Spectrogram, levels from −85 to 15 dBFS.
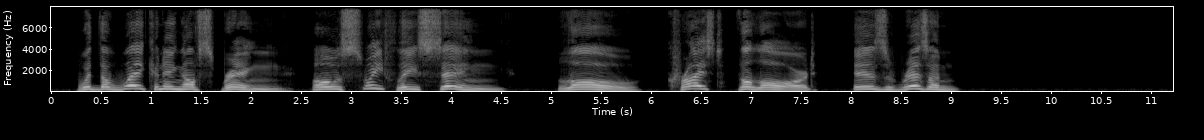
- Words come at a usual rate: No, slow, 75 wpm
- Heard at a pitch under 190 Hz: No, high, 195 Hz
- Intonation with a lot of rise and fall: Yes, wide, 6.2 semitones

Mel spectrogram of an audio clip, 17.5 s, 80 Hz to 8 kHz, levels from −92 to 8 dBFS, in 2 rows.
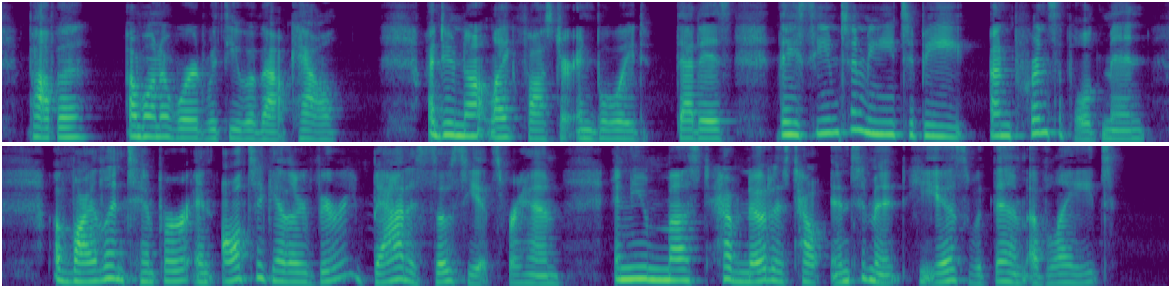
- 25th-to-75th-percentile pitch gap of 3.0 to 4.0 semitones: No, average, 4.6 semitones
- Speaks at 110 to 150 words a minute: No, average, 170 wpm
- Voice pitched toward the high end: Yes, high, 200 Hz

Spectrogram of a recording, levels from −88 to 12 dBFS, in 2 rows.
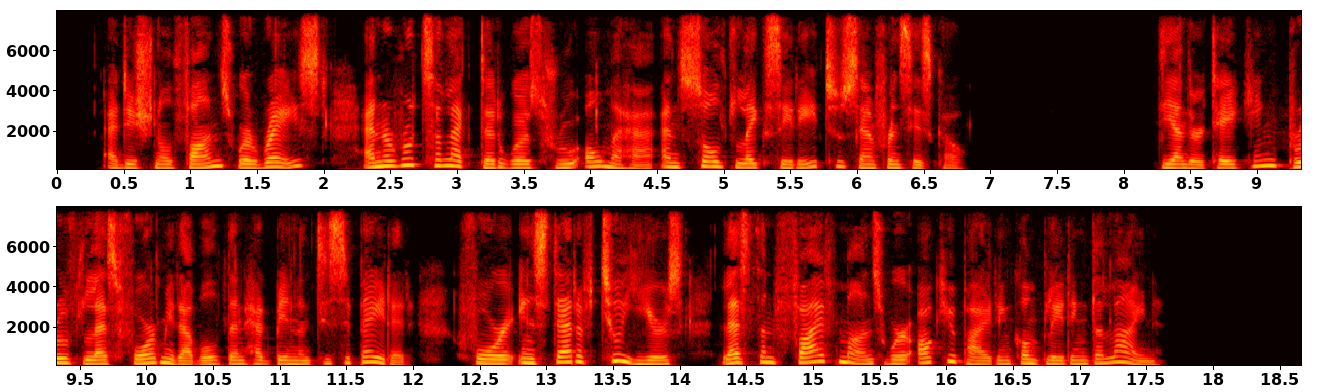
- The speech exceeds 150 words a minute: No, slow, 135 wpm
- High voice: Yes, high, 195 Hz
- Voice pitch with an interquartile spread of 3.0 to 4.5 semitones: No, average, 5.1 semitones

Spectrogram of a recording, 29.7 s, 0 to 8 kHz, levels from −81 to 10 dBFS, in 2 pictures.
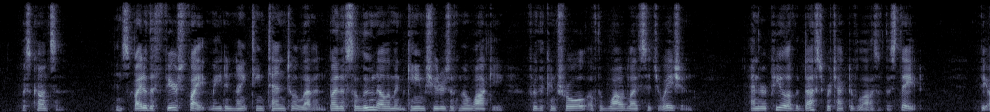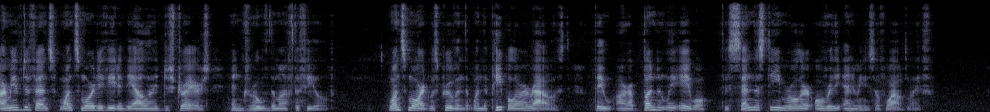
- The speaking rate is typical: Yes, average, 160 wpm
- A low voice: Yes, low, 130 Hz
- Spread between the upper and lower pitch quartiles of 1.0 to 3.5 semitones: Yes, narrow, 2.5 semitones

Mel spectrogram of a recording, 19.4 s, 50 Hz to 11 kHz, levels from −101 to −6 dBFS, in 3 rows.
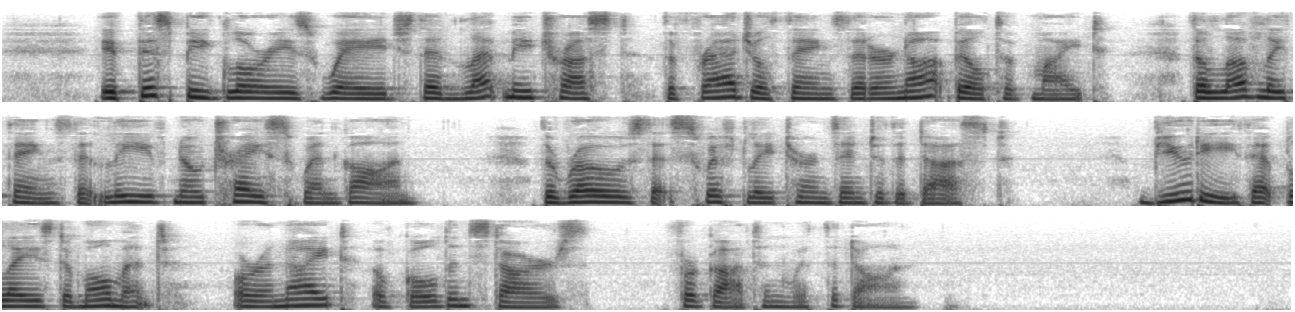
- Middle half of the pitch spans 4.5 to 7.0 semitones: No, average, 2.8 semitones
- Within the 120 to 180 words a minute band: Yes, average, 155 wpm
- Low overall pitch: No, medium, 180 Hz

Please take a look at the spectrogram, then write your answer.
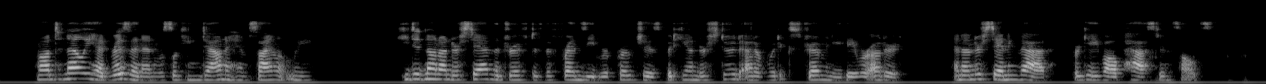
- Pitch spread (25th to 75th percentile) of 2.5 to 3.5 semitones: Yes, average, 3.2 semitones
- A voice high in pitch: Yes, high, 200 Hz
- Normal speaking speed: Yes, average, 175 wpm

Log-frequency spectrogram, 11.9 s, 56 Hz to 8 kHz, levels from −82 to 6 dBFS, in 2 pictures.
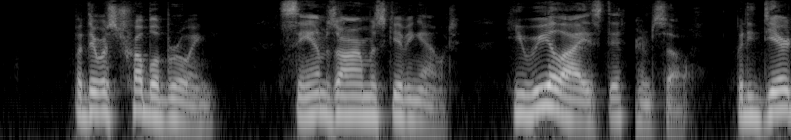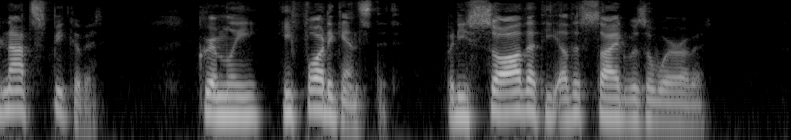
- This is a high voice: No, low, 135 Hz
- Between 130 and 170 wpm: No, average, 185 wpm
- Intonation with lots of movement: No, average, 3.7 semitones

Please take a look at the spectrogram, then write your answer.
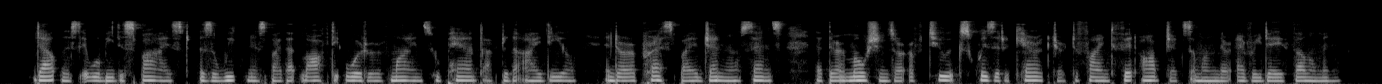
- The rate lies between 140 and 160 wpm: No, average, 185 wpm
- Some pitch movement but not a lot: No, narrow, 1.5 semitones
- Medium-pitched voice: Yes, medium, 170 Hz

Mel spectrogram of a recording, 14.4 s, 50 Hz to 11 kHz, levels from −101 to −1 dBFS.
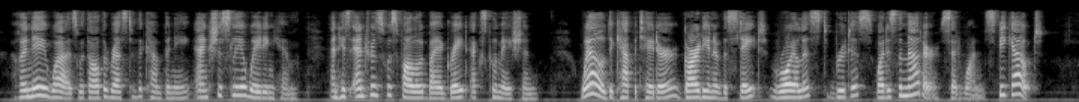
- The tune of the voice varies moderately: Yes, average, 4.2 semitones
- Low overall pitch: No, high, 205 Hz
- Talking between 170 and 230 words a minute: No, average, 155 wpm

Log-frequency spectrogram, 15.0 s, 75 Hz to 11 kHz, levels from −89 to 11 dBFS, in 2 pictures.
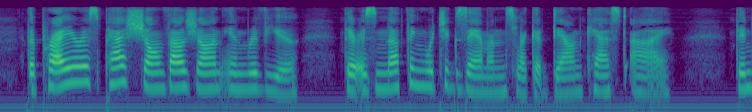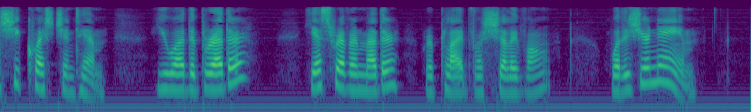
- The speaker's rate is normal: No, slow, 130 wpm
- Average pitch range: Yes, average, 3.4 semitones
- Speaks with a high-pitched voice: Yes, high, 210 Hz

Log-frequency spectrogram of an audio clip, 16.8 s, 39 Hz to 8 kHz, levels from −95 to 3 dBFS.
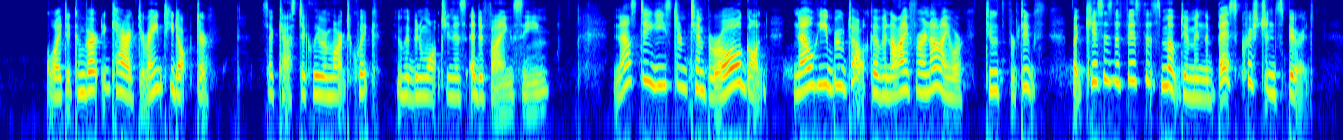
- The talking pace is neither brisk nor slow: Yes, average, 160 wpm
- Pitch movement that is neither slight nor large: No, wide, 6.6 semitones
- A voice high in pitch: Yes, very high, 255 Hz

